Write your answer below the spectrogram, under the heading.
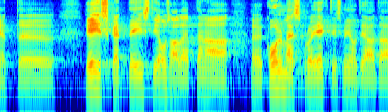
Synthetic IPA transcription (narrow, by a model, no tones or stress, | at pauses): et̪ːˑ | e̞ːskæt̪ːeːsʲt̪io̞sɑle̞b̥̚t̪ænɑ | ko̞lme̞spro̞je̞k̚t̪isminut̪eɑd̪̥ɑ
